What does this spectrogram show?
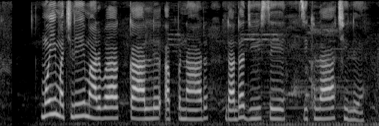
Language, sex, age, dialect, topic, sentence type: Magahi, female, 25-30, Northeastern/Surjapuri, agriculture, statement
